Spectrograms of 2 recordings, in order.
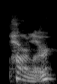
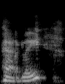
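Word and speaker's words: Parler: i assume they pronounce they mispronounce parlor although it should actually be padley but nevertheless we'll call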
